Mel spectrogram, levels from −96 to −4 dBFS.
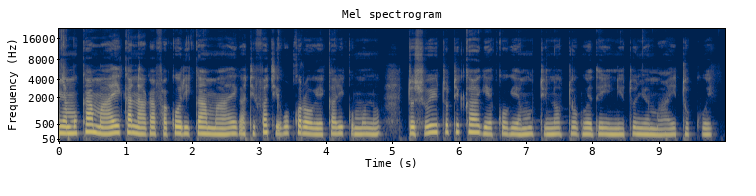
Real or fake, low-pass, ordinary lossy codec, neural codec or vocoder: real; none; none; none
